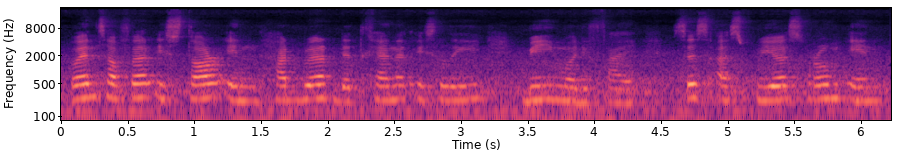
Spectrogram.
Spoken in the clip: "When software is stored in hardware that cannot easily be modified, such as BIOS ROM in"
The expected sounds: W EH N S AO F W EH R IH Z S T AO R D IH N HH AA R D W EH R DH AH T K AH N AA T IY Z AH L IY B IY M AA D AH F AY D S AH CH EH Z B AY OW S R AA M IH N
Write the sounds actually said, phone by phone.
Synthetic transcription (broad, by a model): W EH N S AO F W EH R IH S T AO R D IH N HH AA R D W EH R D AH T K AH N AA T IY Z L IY B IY M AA D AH F AY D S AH S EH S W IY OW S R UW M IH N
